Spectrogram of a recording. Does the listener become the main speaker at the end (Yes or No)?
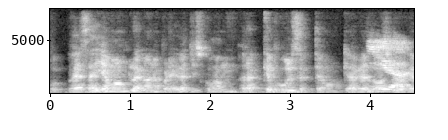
Yes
